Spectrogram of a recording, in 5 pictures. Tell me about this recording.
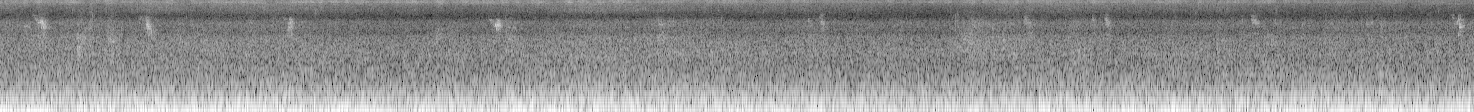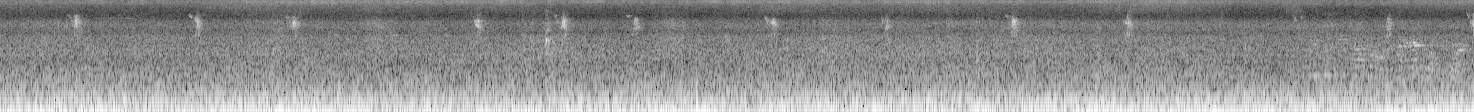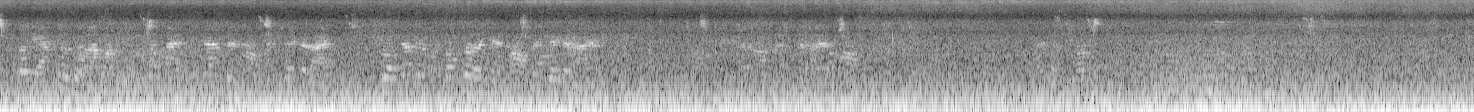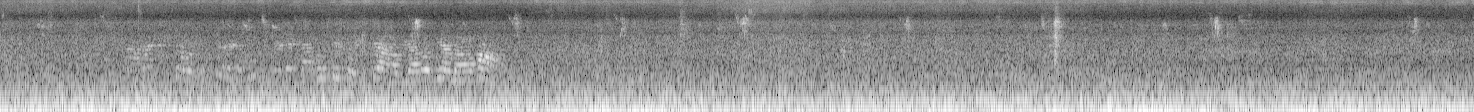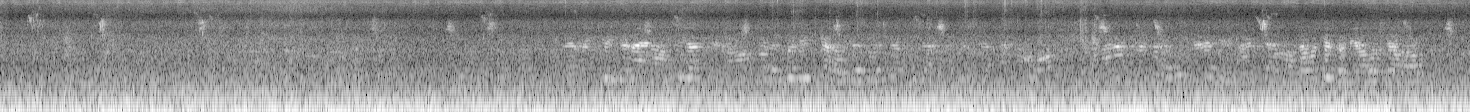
Traffic Sound, Birdsong, In the nearby marina, Hot weather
